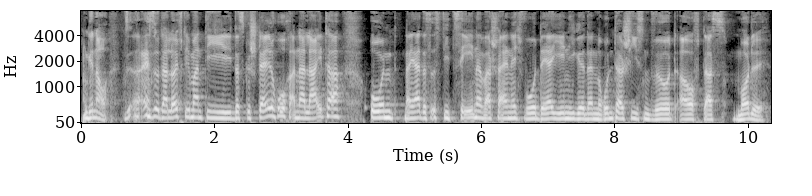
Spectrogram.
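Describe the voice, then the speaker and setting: A man's voice: on the high side, fairly even intonation, measured pace, gravelly. A man chatting casually as a podcast co-host, informal and reviewing as he goes. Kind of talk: casual chat reviewing an audio drama. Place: remote recording at a computer.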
